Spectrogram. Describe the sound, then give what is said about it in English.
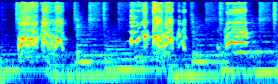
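A person imitates a turkey's gobble, making three quick warbling, throaty bursts in a row, loud, with short pauses between them and no other talking. “How about some birds? Well, let's see. Turkey?”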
